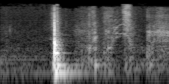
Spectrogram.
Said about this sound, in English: Cool. I'm applauding quietly over here, that's why she said thank you.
